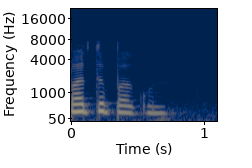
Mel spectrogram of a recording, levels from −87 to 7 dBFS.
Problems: none marked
